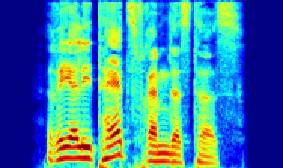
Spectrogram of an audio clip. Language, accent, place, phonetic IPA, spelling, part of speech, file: German, Germany, Berlin, [ʁealiˈtɛːt͡sˌfʁɛmdəstəs], realitätsfremdestes, adjective, De-realitätsfremdestes.ogg
- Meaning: strong/mixed nominative/accusative neuter singular superlative degree of realitätsfremd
